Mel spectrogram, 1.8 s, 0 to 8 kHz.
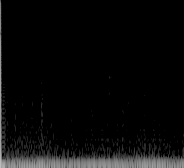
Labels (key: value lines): label: anthrophony, boat engine
recorder: SoundTrap 300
